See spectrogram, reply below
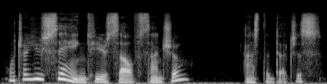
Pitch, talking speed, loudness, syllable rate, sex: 145 Hz, 185 wpm, -17 LUFS, 5.5 syllables/s, male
